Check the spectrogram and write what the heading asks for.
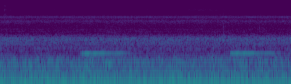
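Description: Faint electronic beep: a single short tone repeating about once a second, heard twice, over a low steady hum.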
